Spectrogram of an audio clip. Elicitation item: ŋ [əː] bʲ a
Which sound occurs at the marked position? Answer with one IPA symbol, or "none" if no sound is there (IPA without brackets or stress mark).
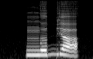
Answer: ə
